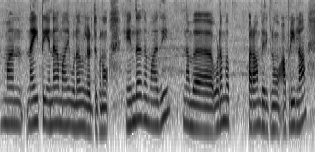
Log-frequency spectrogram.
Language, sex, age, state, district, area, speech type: Tamil, female, 18-30, Tamil Nadu, Perambalur, urban, spontaneous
